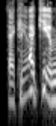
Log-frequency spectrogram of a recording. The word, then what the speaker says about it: Ekyam: Talk about what Ekyam? Ekyam, yes, you pronounced it correctly.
